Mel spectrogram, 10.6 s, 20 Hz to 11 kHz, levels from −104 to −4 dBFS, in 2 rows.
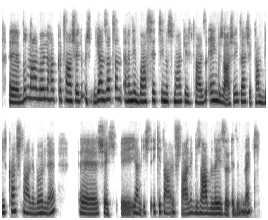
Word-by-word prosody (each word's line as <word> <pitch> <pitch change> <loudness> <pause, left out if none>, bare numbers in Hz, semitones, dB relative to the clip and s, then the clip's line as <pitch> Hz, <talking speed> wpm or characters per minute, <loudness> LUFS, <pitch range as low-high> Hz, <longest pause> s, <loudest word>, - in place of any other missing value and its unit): Eee, 210 -2 +5
bunlar 320 +5 -1
böyle 310 0 +1
hakikaten 290 -3 +1
şey 250 0 +2
değil - - -9
mi, - - -9
işte 235 -2 -2
yani, 270 +5 +3
zaten, 300 +1 -2
hani 250 -2 +6
bahsettiğimiz 240 +1 +3
smart 235 -1 +1
casual 220 -5 -2
tarzı 200 +2 -2
en 260 +1 +5
güzel 195 -10 +1
şey 235 +7 -2
gerçekten 205 -4 -2
birkaç 235 +5 -1
tane, 185 -8 -3
böyle, 185 - -1 0.5
eee, 160 -3 +1
şey, 165 -2 -1 0.2
iii, 75 - -3
yani, 185 -4 -1
işte, 195 +1 -10
2 215 0 -2
tane, 175 -6 -5
3 205 - -7
tane 155 +4 -3
güzel 175 -3 +1
blazer 165 -3 +1
edinmek. 230 +1 -5
225 Hz, 195 wpm, -23 LUFS, 185-255 Hz, 0.5 s, hani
